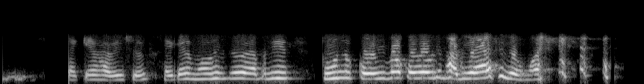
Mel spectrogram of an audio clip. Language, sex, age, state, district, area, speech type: Assamese, female, 45-60, Assam, Biswanath, rural, conversation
